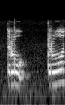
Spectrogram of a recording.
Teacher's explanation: త్రు త్రు చాలా తేలిగ్గా చెప్పాలి అస్సలు స్ట్రెస్ ఇవ్వకూడదు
